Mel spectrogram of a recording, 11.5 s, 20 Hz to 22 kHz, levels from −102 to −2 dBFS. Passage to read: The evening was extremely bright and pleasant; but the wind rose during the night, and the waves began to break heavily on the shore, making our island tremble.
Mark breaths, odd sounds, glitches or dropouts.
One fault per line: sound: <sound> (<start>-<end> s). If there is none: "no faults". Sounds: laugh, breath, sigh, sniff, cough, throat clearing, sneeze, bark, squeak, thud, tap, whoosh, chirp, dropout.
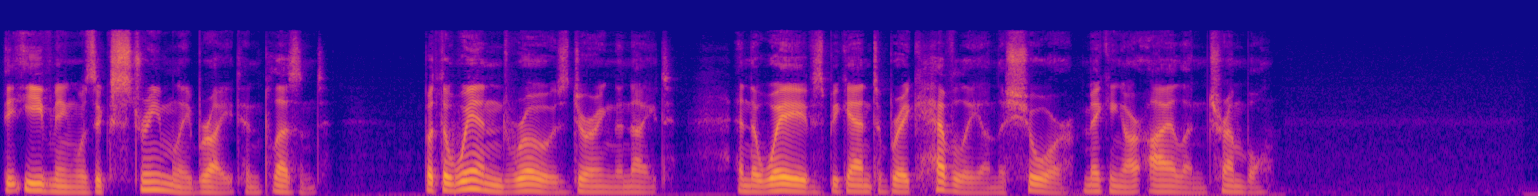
no faults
